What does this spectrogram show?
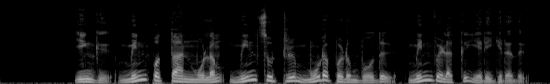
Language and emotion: Tamil, neutral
